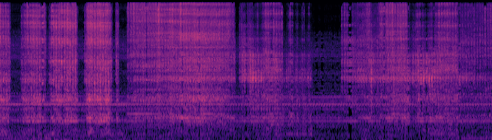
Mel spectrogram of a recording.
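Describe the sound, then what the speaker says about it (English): A shear scrape cut on wood spinning on a woodturning lathe gives a steady, close rasping hiss with a few brief louder scrapes and momentary pauses, no voices. "Here I'm using a shear scrape cut, and you can see the very fine shavings coming off"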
